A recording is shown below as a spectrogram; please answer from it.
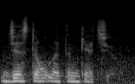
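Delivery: very soft, quiet, hushed murmured words. Retelling what a man looking into the fire finally said to him, in a quiet voice. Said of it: "He says in a quiet voice".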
